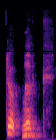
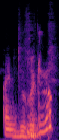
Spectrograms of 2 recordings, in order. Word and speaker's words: drück: Drück. Drück. Make sure to pronounce the umlaut by stretching your tongue forward.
